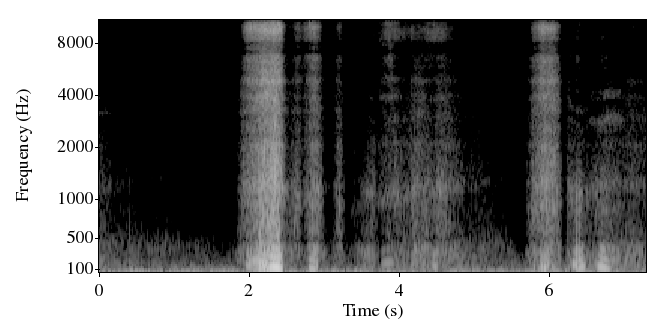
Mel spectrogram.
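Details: Low, rough nasal snorts and breathy puffs during sleep: one loud snort followed by softer irregular ones; noisy sleep breathing.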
